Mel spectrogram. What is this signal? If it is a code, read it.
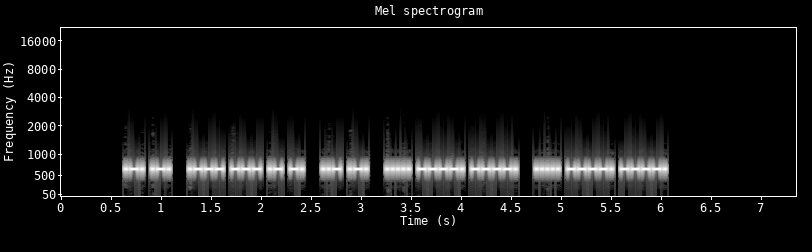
Morse code, heard as a keyed tone, about 46 wpm, 690 Hz. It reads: RR JOAN UR 599 599
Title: SOTA QSO Practice 45wpm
